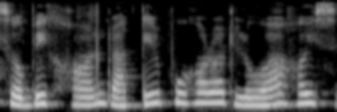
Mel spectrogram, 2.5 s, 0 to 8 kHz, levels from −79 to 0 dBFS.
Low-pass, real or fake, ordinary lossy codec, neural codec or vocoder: 7.2 kHz; real; none; none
